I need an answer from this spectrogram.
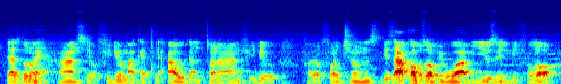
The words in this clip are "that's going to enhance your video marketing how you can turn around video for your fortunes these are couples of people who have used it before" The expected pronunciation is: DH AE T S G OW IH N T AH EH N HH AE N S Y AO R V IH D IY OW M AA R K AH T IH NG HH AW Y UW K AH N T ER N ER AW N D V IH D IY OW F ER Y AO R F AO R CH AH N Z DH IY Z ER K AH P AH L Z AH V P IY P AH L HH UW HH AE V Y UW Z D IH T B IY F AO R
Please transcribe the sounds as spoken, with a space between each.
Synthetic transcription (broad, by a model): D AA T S G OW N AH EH N HH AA N S Y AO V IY D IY OW M AA K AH T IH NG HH AW Y UW K AH N T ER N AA AW N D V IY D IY OW F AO Y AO F AO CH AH N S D IY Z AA K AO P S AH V P IY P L HH UW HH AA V Y UW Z IH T B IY F AO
